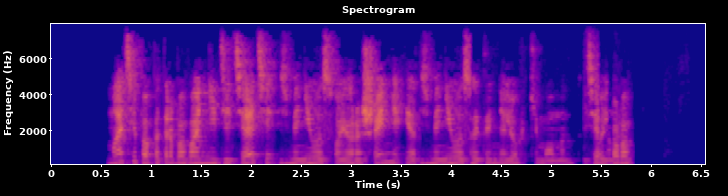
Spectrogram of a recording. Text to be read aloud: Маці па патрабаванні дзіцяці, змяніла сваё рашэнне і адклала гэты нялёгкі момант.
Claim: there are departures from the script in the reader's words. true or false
true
